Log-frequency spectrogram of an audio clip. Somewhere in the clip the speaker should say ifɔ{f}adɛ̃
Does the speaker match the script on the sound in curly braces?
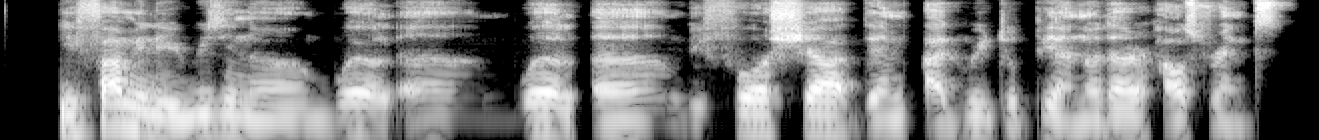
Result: no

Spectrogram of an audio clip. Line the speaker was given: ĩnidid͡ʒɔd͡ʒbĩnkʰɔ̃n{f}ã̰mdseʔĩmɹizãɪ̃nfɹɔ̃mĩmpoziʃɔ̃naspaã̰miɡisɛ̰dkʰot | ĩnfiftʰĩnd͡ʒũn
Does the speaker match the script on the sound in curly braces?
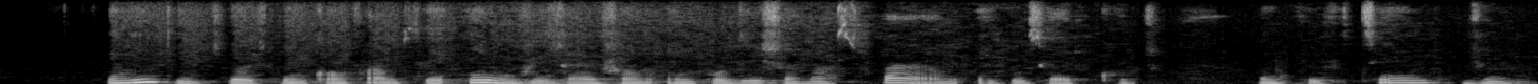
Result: yes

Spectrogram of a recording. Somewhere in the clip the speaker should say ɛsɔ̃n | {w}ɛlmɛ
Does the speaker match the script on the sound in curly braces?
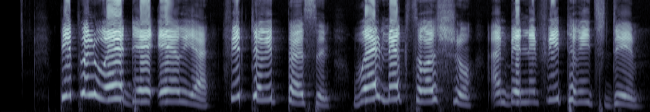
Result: yes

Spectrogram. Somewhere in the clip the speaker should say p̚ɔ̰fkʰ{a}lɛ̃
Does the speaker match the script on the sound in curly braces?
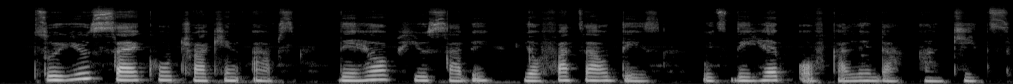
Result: yes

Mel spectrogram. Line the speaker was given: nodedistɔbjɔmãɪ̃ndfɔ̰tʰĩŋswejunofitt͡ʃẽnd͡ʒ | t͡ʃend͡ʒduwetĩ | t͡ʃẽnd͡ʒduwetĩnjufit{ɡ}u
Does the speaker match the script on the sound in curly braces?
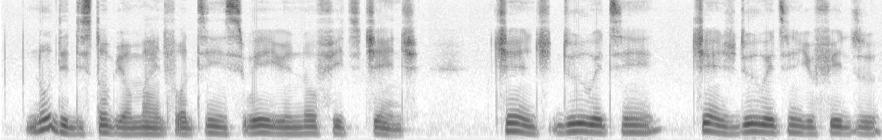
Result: no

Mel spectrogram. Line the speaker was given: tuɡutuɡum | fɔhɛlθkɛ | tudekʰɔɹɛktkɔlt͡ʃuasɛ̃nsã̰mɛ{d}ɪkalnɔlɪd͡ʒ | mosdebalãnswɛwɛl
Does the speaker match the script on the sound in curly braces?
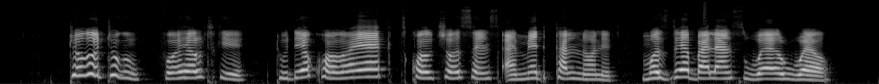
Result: yes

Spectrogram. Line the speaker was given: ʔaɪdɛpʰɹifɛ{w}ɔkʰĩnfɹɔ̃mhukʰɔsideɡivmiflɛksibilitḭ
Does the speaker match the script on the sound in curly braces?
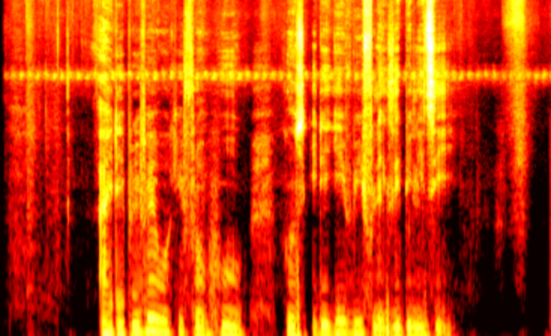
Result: yes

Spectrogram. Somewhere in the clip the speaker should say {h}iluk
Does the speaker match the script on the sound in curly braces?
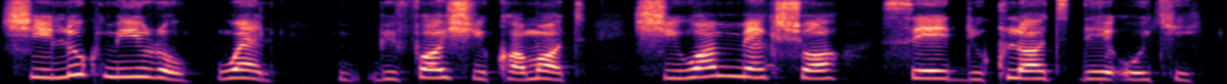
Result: no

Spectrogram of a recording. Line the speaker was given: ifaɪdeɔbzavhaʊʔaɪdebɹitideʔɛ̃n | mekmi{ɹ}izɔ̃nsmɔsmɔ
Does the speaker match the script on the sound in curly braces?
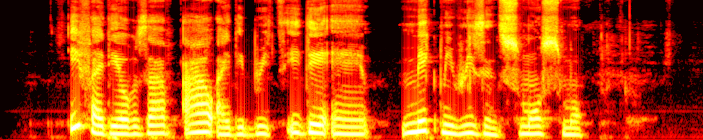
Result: yes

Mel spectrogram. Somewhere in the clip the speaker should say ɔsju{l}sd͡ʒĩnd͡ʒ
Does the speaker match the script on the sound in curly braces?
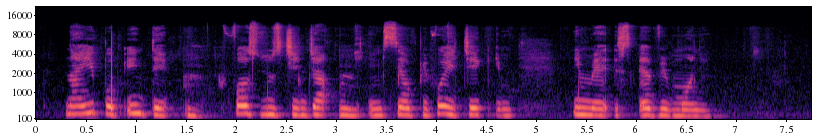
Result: no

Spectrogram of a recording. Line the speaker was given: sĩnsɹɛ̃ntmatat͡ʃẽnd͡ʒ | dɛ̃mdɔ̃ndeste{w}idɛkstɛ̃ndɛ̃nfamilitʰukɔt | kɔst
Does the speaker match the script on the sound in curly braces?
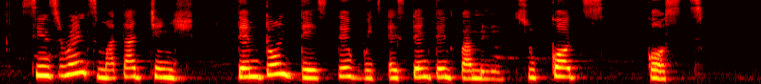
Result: yes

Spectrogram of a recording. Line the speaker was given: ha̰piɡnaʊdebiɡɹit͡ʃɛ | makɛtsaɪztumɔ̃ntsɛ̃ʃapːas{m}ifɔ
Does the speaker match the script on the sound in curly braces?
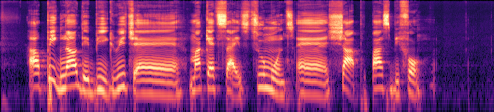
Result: no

